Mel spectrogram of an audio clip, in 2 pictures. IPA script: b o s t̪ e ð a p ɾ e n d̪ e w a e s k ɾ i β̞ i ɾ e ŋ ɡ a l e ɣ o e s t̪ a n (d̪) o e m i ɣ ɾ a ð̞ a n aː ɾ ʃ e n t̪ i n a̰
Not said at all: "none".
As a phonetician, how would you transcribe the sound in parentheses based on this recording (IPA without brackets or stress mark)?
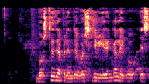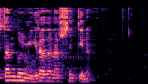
d̪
